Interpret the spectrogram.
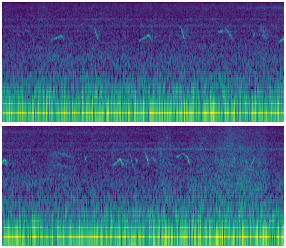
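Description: Faint ambience: a low steady hum with scattered short bird chirps, about a dozen quick chirps that sweep up or down in pitch.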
